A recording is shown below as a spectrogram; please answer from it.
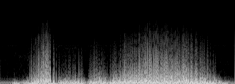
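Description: Loud rushing noise of air hitting the microphone, in two gusts: a short one, then a longer one lasting about a second.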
